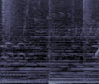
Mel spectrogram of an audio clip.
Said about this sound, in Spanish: Mira, ahí va. De hecho, hay pájaros.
